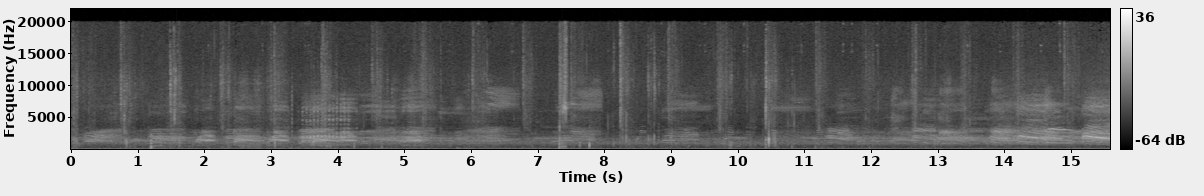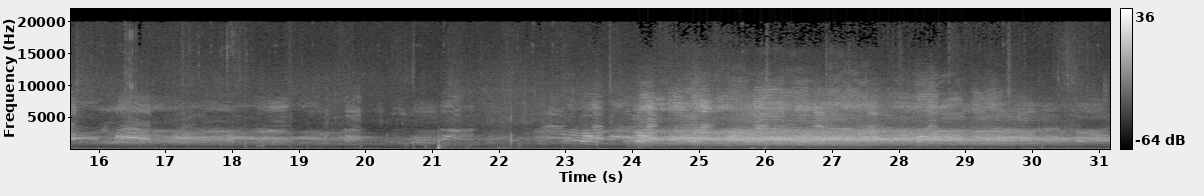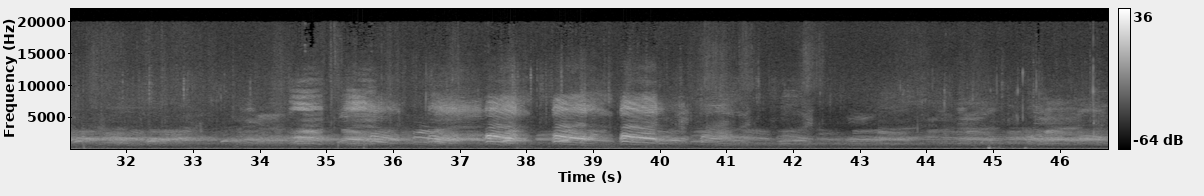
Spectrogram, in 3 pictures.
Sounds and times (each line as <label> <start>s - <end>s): hundreds of dun crows 0.0s - 46.7s
hikers clapping 0.0s - 6.2s
a few rooks 0.0s - 46.7s
hikers clapping 14.1s - 33.9s
fireworks 20.6s - 24.1s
